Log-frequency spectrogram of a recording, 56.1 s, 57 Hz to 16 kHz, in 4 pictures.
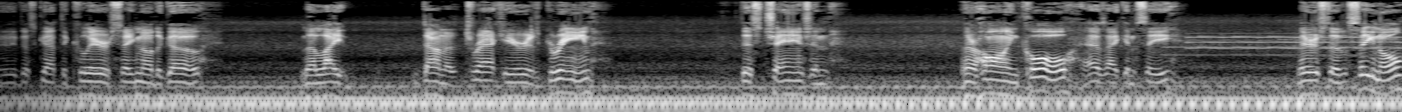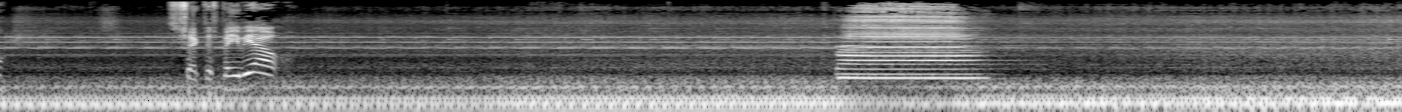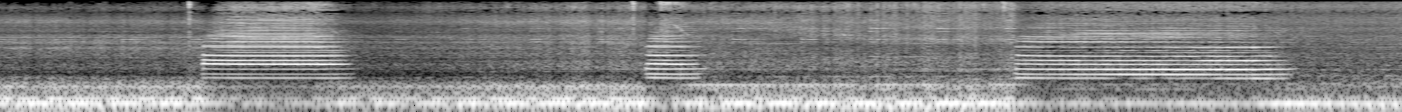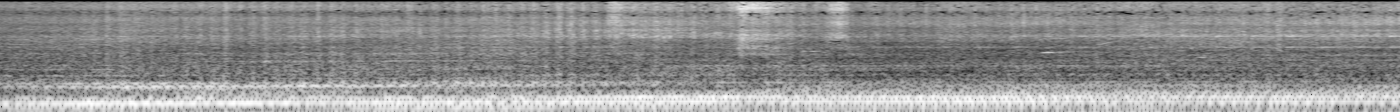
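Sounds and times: locomotive engines rumbling: 0.0s - 56.0s
locomotive horn: 22.3s - 24.3s, 29.9s - 31.7s, 34.4s - 35.2s, 38.1s - 41.1s.

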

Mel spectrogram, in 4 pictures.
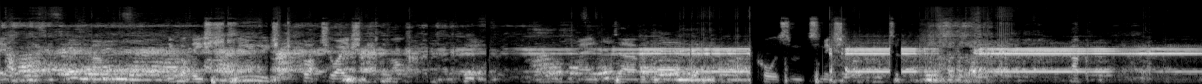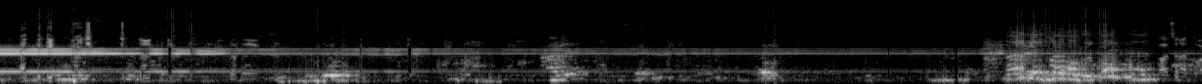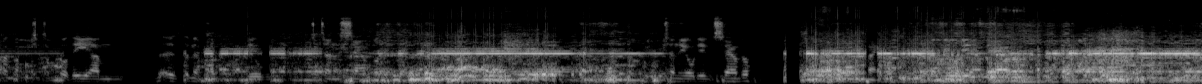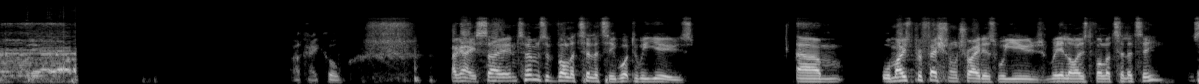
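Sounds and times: high-pitched whine: 0.0s - 7.6s, 8.2s - 24.8s, 25.9s - 31.0s, 31.9s - 36.8s
indistinct audio over microphone: 0.0s - 37.8s
faint speech over conference link: 25.7s - 31.4s.

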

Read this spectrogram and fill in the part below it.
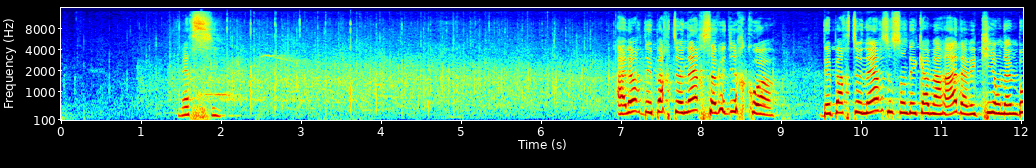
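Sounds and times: large audience applauding: 0.6s - 8.5s.

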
